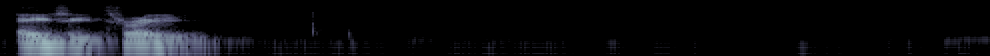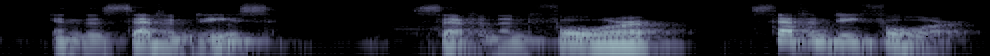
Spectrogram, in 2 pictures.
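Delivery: steady sing-song number calling; bingo caller. Acted. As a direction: call each number out to the hall. Calls the bingo numbers live.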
